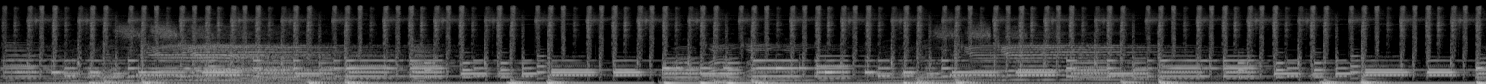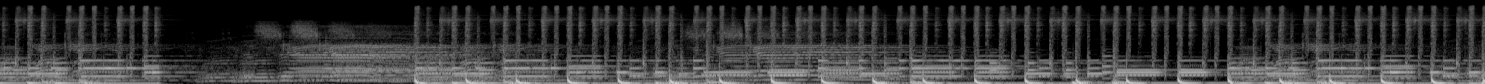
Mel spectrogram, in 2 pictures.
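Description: A house music track plays steadily with a driving beat and layered melodic tones; midway the bass and drums drop out for a brief breakdown before returning fuller and louder.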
